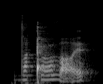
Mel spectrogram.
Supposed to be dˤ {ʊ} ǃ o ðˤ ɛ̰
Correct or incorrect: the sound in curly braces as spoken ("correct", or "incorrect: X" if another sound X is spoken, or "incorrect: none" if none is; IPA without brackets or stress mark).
correct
